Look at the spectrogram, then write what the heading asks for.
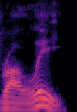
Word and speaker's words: Raleigh: It is Raleigh just like Lee.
